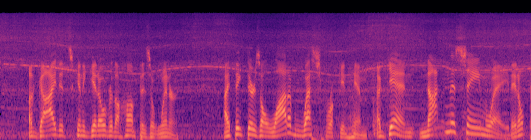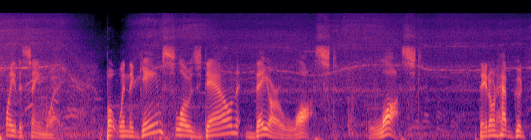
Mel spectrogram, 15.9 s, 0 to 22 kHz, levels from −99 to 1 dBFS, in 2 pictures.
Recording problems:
machinery noise; noticeable; throughout; 10 dB below the speech

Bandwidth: 14.5 kHz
